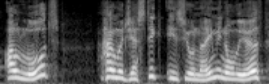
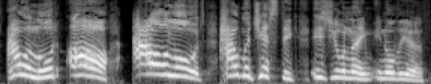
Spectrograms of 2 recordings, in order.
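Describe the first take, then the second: First: It is said in a flat, calm tone. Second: It is said in an excited, awed tone.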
